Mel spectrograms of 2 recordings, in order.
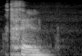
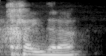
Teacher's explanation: en début de mot, on prononcera bien le H comme un R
